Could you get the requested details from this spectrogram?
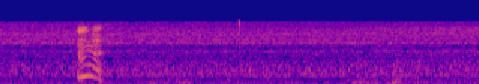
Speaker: Welcome to another ASMR video where I have the hiccups.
